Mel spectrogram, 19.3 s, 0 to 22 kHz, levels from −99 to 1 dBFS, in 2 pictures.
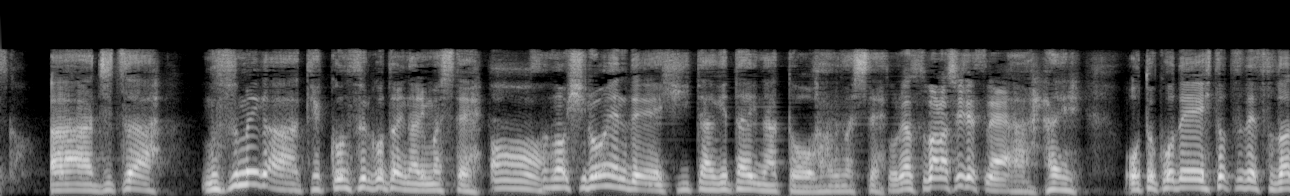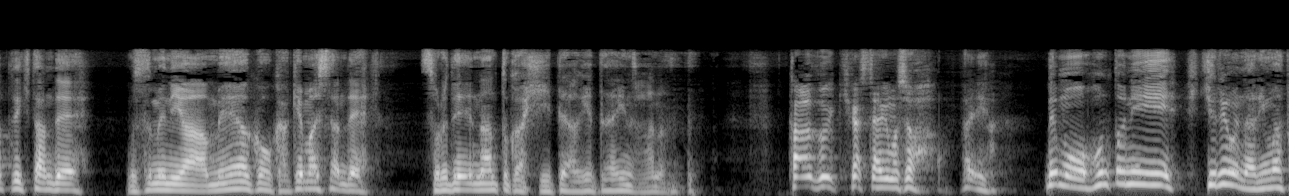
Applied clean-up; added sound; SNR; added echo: neural mask model DeepFilterNet 3.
